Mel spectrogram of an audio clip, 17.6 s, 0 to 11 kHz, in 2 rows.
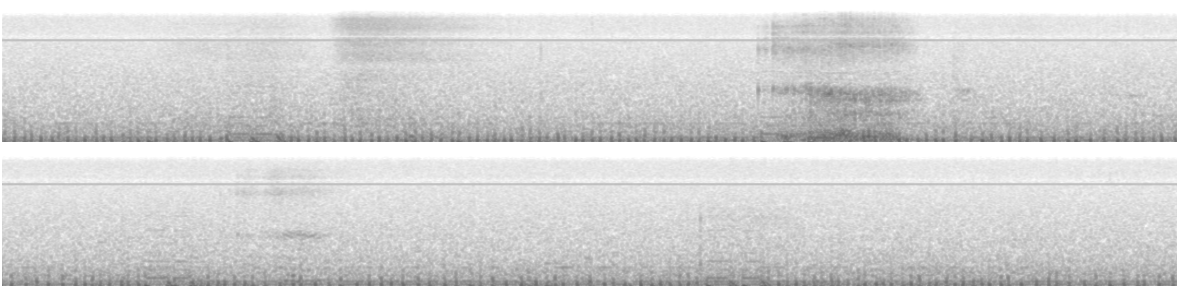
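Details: Adult man (dad) snoring in sleep: rough, rattling snores recurring every four seconds or so, about 15 breaths a minute, over a steady low hum.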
